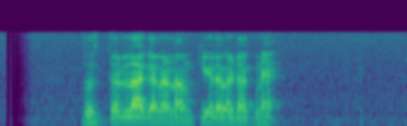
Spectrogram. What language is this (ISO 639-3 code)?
sin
